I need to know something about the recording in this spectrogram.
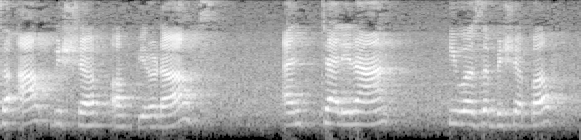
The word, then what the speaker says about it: Talleyrand: Okay, so in the French, how these words were being pronounced, I am just pronouncing like that.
